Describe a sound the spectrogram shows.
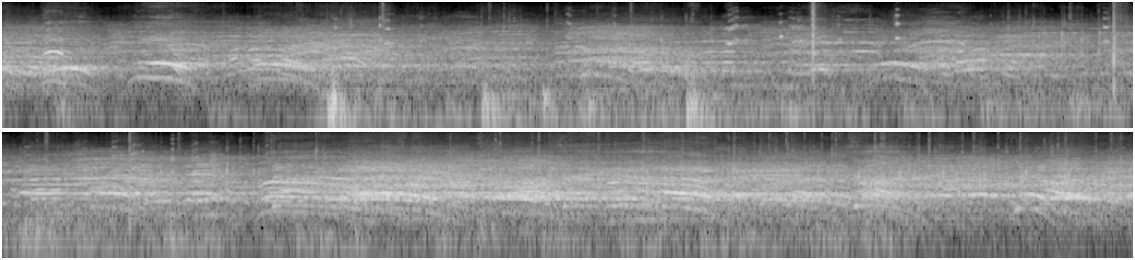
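Sports shoes squeak sharply on a hard indoor court.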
